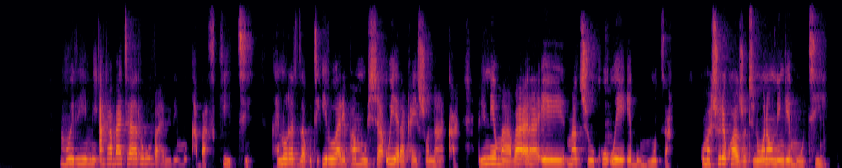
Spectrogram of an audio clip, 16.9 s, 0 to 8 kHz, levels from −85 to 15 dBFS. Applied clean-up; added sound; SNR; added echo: none; none; none; none.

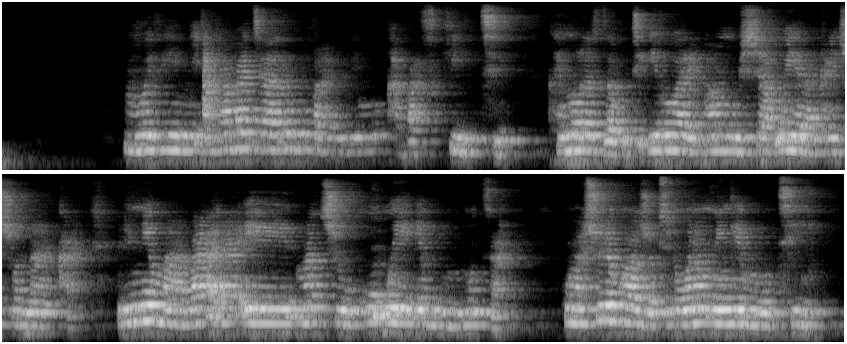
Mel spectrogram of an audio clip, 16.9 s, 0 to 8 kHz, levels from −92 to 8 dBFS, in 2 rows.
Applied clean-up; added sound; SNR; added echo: none; none; none; reverberation time 0.6 s.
